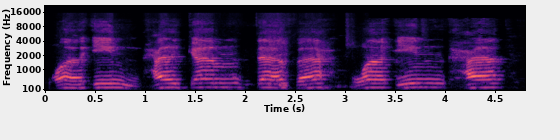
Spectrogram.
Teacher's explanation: Dia tak boleh bertemu tu nun dengan ha. Sebab nun makhraj lidah. Ha makhraj tekak.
